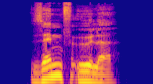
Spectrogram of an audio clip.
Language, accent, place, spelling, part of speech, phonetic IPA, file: German, Germany, Berlin, Senföle, noun, [ˈzɛnfˌʔøːlə], De-Senföle.ogg
- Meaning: nominative/accusative/genitive plural of Senföl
